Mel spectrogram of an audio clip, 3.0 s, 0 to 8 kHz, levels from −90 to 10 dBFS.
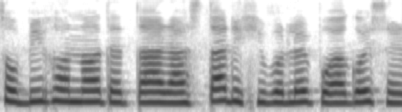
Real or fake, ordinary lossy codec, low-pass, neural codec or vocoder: real; none; none; none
